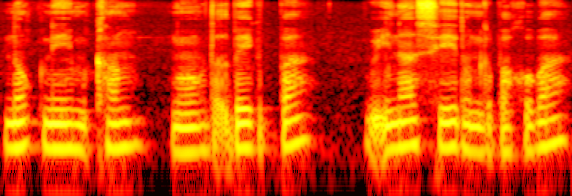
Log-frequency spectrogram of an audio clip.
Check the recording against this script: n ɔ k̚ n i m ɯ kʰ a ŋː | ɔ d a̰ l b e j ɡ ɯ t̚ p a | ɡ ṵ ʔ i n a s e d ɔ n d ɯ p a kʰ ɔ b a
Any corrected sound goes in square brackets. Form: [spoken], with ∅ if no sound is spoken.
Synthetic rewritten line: n ɔ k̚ n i m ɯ kʰ a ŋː | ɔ d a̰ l b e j ɡ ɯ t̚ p a | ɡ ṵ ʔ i n a s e d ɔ n [ɡ] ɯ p a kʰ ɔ b a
